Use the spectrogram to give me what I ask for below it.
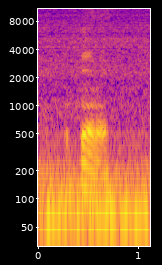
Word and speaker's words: toro: Toro. Toro? Is it 2 R's or one? 1 R. Yeah, toro, yeah.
